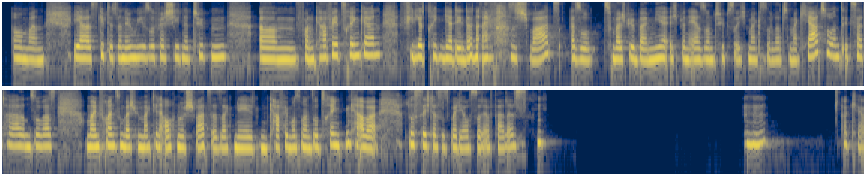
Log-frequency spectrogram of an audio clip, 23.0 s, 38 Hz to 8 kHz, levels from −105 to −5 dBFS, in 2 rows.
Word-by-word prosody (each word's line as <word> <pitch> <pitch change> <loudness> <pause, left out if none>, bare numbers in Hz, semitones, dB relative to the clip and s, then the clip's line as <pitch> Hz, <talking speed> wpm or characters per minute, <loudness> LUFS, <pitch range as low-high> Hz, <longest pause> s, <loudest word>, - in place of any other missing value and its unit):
Oh, 225 - +1
mann. 210 -1 0 0.4
Ja, 230 -1 +5
es 225 0 +1
gibt 255 0 -3
ja 235 - -1
dann 230 0 +2
irgendwie 235 +1 +3
so 240 +1 -2
verschiedene 235 -2 -2
Typen, 250 0 -1 0.4
ähm, 210 -1 +3
von 220 -1 0
Kaffeetrinkern. 275 +3 +1 0.2
Viele 250 -1 +2
trinken 240 -2 -3
ja 225 -1 +4
den 215 -1 +2
dann 235 +2 +3
einfach 230 0 -1
so 240 - -1
schwarz. 215 +10 0
Also, 210 -3 -2
zum 225 - -1
Beispiel 215 +2 +2
bei 205 -1 0
mir, 220 +2 +3
ich 220 - -6
bin 220 -3 0
eher 210 0 -1
so 210 - -3
'n 205 - +1
Typ, 220 +1 -8
so, - - -5
ich 210 +3 -8
mag 210 -1 -2
so 210 - -8
Latte 205 +1 -6
Macchiato 255 - +2
und 250 -3 -2
et 240 - -6
cetera 240 -2 -1
und 225 -1 +1
so 230 0 -1
was. 230 0 0 0.4
Mein 220 0 +5
Freund 235 +2 +2
zum 235 - +3
Beispiel 215 +1 +1
mag 210 0 +1
den 235 +1 0
auch 210 +3 0
nur 215 -1 +4
schwarz. 215 +2 0
Er 195 - -2
sagt: 205 +1 -5
„Ne, 200 -1 +3
den 200 -1 -1
Kaffee 215 0 -2
muss 210 +1 0
man 210 -3 +2
so 220 - 0
trinken.“, 245 +4 0
aber 215 -3 +3 0.4
lustig, 250 -2 +3
dass 225 -1 -3
es 210 -1 -6
bei 215 - 0
dir 200 -1 -3
auch 205 - -5
so 205 0 -2
der 215 - -5
Fall 205 -2 -6
ist. 235 +3 +4 2.9
Mhm, 260 +3 +2 1.1
okay. 230 -3 -9
225 Hz, 200 wpm, -24 LUFS, 210-240 Hz, 2.9 s, Ja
